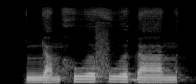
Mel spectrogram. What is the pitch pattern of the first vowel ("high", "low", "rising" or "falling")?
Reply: rising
